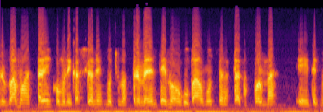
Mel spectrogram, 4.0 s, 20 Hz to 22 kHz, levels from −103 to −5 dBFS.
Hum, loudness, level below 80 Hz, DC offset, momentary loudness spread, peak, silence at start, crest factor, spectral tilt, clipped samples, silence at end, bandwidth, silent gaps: none; -16 LUFS; -30 dBFS; under 0.1%; 9 LU; -2 dBFS; 0 s; 16 dB; -3 dB/octave; under 0.1%; 0 s; 16 kHz; none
